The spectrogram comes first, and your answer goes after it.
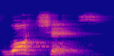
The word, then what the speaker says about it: watches: So it's watches. Watches. Like a Z at the end.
